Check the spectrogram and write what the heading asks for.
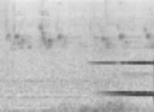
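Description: Background score: a low rumbling bed, joined about halfway through by a steady sustained high note that holds on.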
